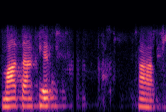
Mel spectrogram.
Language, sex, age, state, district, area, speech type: Sindhi, female, 60+, Maharashtra, Thane, urban, conversation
